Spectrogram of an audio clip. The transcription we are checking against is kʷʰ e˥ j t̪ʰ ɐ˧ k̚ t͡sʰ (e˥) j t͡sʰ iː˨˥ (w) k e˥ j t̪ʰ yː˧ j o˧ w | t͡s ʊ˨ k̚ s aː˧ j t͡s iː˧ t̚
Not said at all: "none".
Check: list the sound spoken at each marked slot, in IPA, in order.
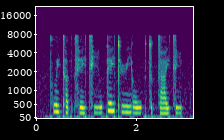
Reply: e˨˧, w

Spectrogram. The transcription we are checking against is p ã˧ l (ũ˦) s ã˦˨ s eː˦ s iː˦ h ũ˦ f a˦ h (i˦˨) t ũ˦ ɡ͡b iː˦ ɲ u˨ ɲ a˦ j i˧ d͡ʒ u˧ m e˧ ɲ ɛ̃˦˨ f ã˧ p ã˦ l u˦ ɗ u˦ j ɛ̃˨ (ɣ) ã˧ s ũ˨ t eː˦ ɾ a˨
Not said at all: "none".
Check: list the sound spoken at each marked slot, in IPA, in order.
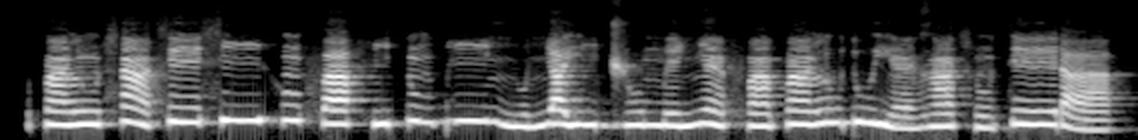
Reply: ũ˧, i˧, ɣ

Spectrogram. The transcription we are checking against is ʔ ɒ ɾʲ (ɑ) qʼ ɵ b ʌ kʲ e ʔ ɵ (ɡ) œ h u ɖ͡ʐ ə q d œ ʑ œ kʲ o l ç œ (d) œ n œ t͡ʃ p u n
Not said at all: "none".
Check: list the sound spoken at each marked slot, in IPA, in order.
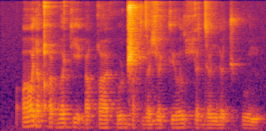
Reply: ə, q, d

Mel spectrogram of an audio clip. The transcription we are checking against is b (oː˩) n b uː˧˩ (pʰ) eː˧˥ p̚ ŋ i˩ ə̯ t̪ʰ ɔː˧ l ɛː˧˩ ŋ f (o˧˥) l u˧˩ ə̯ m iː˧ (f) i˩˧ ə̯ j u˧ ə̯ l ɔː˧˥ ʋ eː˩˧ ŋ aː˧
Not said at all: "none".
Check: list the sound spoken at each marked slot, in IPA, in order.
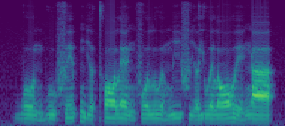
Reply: oː˧˩, f, o˧, f

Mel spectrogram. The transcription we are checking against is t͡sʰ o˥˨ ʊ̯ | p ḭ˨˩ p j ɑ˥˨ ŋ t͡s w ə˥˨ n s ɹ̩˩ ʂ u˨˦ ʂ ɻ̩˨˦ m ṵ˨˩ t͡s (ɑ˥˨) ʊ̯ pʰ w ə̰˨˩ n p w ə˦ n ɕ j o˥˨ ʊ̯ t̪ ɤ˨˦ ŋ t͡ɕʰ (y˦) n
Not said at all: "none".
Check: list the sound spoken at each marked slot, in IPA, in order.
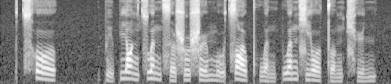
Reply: ɑ˥˨, y˨˦

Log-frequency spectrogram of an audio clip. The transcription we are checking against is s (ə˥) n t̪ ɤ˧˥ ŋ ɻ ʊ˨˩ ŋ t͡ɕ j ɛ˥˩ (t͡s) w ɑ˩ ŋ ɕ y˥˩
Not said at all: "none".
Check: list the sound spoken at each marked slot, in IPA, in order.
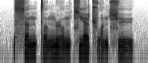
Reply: ə˥, ʈ͡ʂ

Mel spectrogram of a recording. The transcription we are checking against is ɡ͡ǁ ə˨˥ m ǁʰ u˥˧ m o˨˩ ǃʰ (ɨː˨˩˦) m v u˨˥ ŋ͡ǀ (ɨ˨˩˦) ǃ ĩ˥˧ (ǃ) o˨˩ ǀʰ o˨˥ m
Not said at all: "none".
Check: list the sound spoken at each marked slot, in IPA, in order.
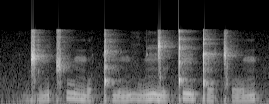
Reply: ɨ˨˩˦, ɨ˨˥, ǃ

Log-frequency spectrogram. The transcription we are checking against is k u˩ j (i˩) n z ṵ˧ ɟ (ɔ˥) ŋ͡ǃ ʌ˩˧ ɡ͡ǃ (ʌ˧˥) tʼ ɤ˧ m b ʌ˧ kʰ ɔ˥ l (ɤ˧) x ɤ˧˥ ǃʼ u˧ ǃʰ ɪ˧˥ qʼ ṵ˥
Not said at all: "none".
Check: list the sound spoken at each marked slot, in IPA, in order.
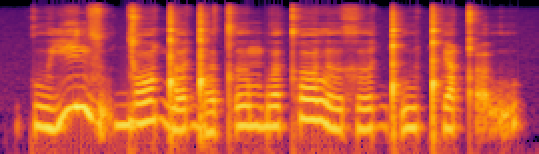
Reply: i˥, ɔ˧˥, ʌ˩, ɤ˧

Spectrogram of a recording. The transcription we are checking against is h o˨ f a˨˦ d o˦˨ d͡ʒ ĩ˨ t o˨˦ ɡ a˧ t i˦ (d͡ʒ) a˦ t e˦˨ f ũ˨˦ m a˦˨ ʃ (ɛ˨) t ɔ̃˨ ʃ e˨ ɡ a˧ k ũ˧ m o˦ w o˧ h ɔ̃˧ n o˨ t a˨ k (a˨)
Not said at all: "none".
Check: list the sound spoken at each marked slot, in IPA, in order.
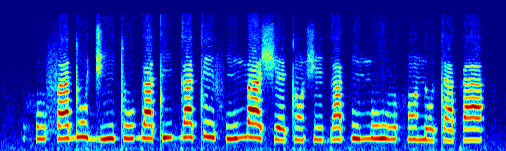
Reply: ɡ, ɛ˨, a˧

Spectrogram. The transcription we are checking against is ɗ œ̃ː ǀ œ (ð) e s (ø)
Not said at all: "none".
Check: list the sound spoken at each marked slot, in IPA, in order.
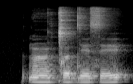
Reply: d, e

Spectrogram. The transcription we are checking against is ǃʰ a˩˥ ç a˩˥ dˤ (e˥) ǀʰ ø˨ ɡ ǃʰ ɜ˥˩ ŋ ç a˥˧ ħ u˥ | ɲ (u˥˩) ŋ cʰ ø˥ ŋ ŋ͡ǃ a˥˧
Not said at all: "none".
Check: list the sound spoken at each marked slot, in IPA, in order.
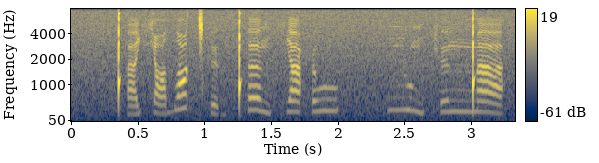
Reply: e˥, u˥˩

